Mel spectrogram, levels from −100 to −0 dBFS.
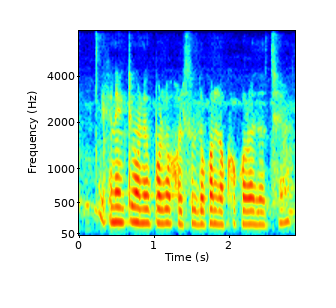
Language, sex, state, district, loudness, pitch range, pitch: Bengali, female, West Bengal, Alipurduar, -18 LUFS, 190-220 Hz, 205 Hz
